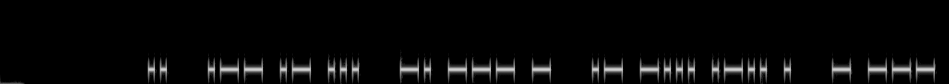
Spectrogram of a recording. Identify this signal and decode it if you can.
Morse code, heard as a keyed tone, about 20 wpm, 700 Hz. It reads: I WAS NOT ABLE TO
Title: Sentences from Top 1000 Words - Review Part 2 - 20wpm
